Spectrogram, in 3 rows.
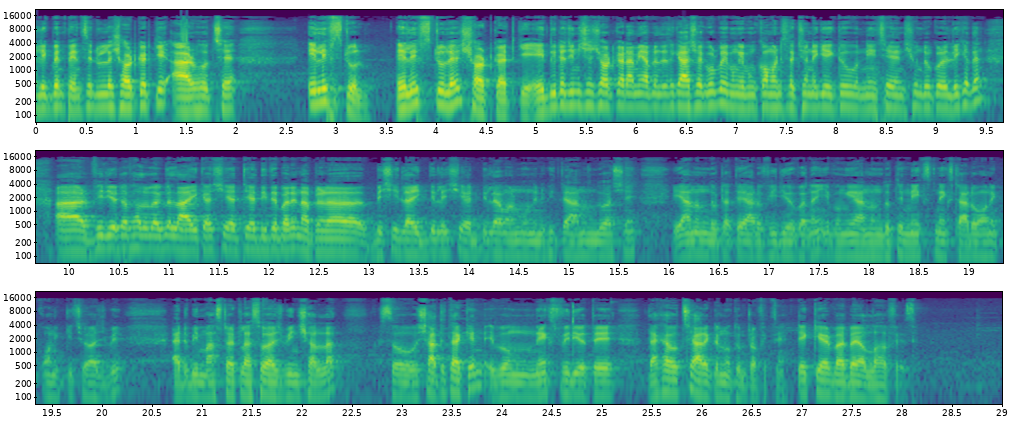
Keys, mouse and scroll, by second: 24.0 space, 24.5 click, 24.7 space, 28.6 space.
